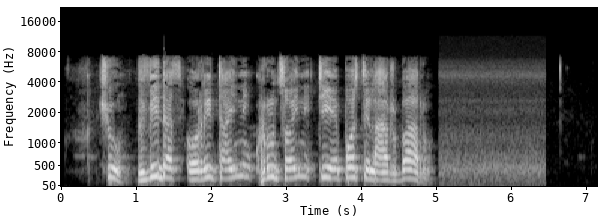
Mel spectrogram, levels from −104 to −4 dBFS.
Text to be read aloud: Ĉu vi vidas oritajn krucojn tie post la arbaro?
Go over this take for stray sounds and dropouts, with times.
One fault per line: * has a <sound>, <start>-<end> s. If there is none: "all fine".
all fine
